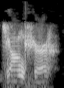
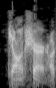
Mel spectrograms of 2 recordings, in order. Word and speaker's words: Jiangshi: So tell me about what this Jianshi is and what you've uncovered about this this creature, I guess. – Okay. Well, the correct pronunciation is Jiangshi. – Jiangshi.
